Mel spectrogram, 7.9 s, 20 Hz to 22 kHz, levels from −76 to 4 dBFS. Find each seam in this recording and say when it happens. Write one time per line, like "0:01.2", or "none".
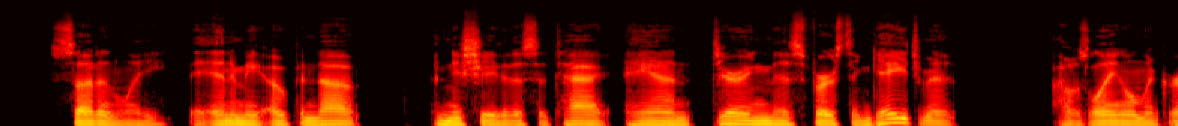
0:01.2
0:04.7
